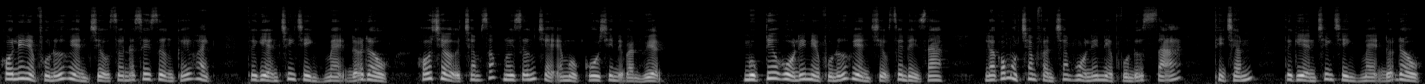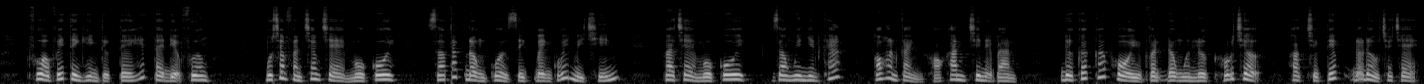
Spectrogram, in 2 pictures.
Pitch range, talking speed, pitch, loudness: 180-230 Hz, 250 wpm, 205 Hz, -28 LUFS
